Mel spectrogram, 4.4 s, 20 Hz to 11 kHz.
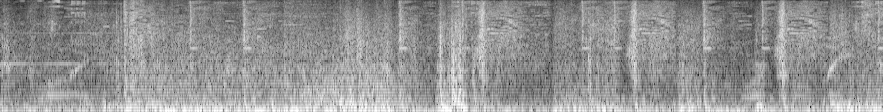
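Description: Napalm airstrike blasts in Call of Duty Mobile on the Shipment 1944 map during a 10v10 Domination match: a loud, dense wall of booming explosions and crackling impacts that roll on without a break.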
